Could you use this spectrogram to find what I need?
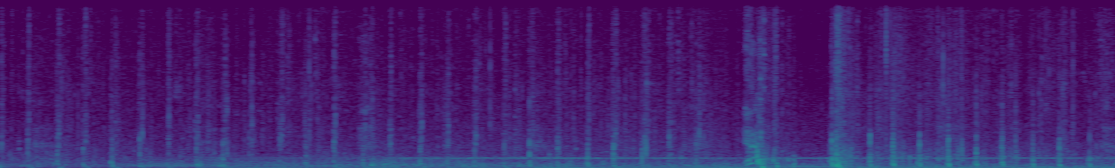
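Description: Footsteps splash steadily on wet ground.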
